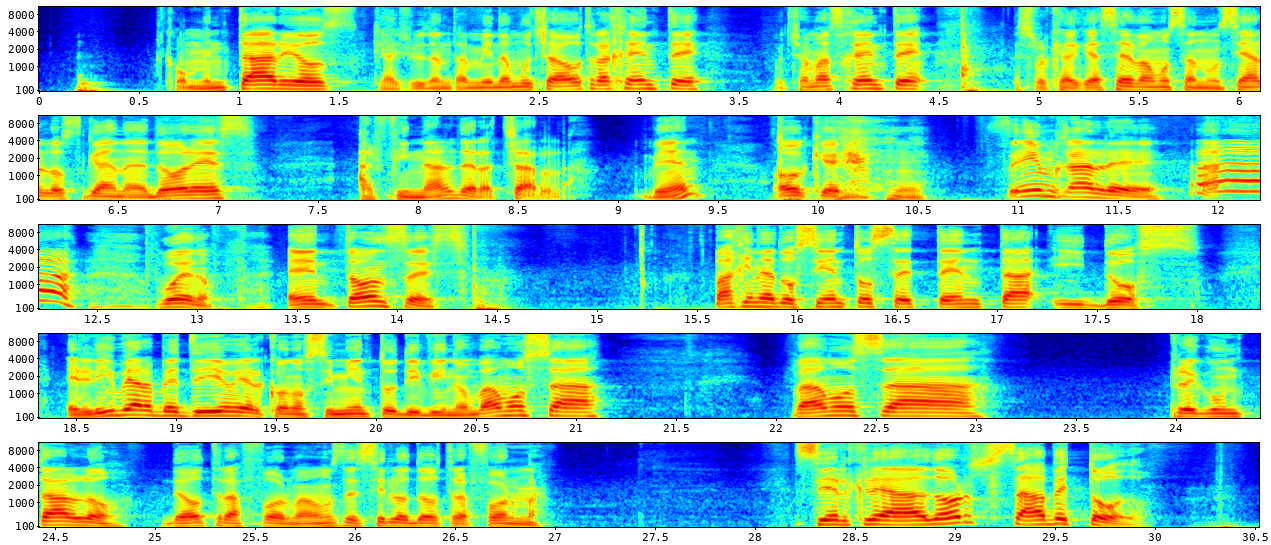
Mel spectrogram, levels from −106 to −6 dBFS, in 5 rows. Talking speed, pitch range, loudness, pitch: 120 wpm, 115-160 Hz, -20 LUFS, 140 Hz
